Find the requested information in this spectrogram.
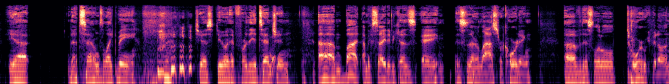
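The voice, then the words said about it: Badly worn-out voice. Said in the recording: “As you can probably hear from the sound of my fucking voice... your voice has been getting progressively worse... It's really bad”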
